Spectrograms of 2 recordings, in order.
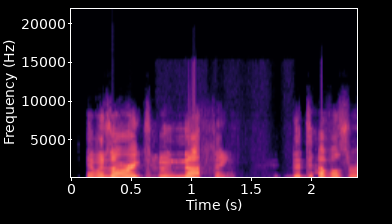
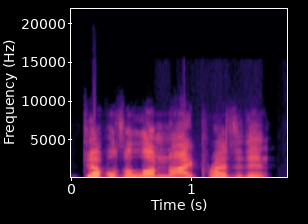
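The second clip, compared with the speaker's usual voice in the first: ordinary delivery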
